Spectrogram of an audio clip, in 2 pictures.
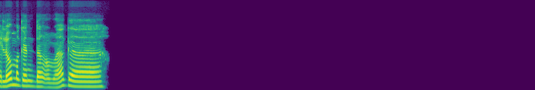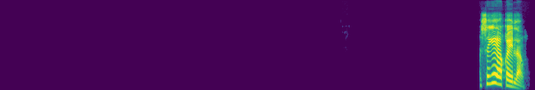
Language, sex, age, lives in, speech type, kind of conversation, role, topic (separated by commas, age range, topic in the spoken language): Filipino, female, 25-29, Philippines, conversation, unstructured, none, Paano naapektuhan ng pagputol ng mga puno ang inyong lugar?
